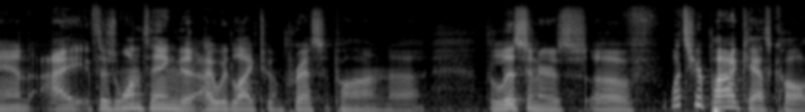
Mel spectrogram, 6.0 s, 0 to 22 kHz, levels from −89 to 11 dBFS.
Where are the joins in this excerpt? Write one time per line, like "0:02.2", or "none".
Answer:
none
